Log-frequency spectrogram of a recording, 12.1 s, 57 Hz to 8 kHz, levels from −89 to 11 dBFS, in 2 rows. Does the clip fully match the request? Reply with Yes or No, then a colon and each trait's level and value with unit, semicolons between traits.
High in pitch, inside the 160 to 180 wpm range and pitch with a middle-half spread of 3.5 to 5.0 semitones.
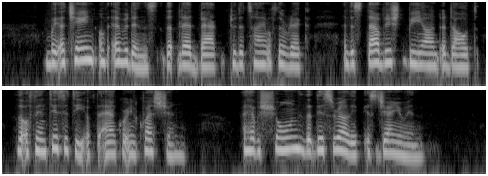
Yes: high, 205 Hz; average, 170 wpm; average, 4.0 semitones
